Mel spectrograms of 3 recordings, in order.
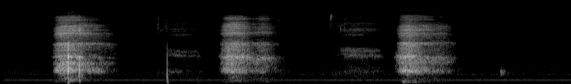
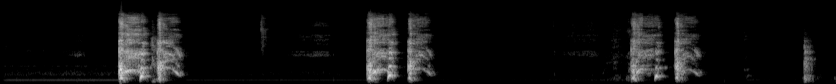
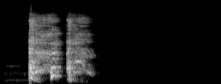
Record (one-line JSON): {"exhalation_length": "5.7 s", "exhalation_amplitude": 32767, "exhalation_signal_mean_std_ratio": 0.37, "three_cough_length": "8.4 s", "three_cough_amplitude": 32767, "three_cough_signal_mean_std_ratio": 0.29, "cough_length": "2.2 s", "cough_amplitude": 32767, "cough_signal_mean_std_ratio": 0.35, "survey_phase": "beta (2021-08-13 to 2022-03-07)", "age": "45-64", "gender": "Female", "wearing_mask": "No", "symptom_none": true, "smoker_status": "Never smoked", "respiratory_condition_asthma": false, "respiratory_condition_other": false, "recruitment_source": "REACT", "submission_delay": "2 days", "covid_test_result": "Negative", "covid_test_method": "RT-qPCR", "influenza_a_test_result": "Negative", "influenza_b_test_result": "Negative"}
